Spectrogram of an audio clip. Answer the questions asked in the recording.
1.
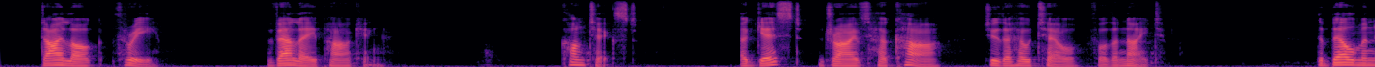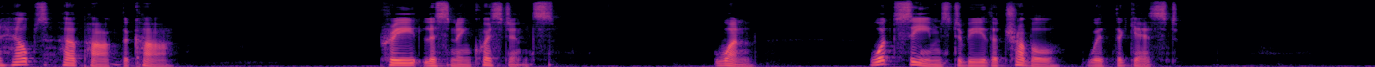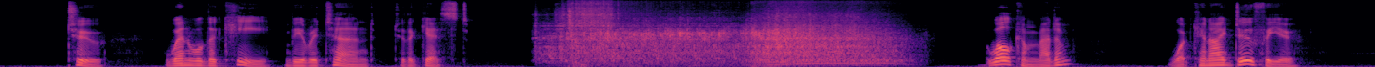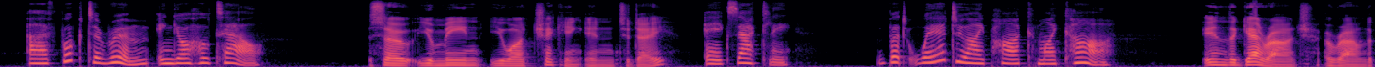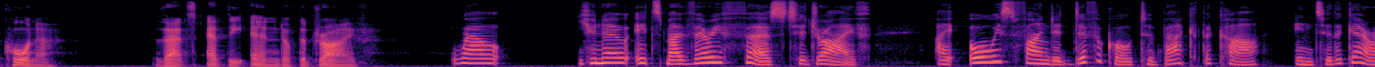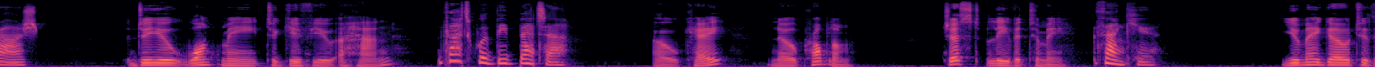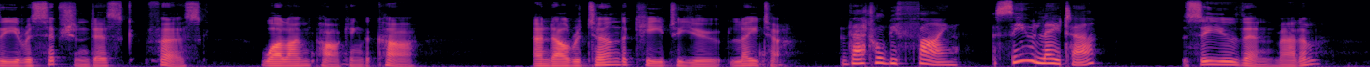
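She finds it difficult to back the car into the garage.
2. After the bellman has parked the car, while she is at the reception desk.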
